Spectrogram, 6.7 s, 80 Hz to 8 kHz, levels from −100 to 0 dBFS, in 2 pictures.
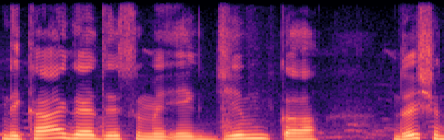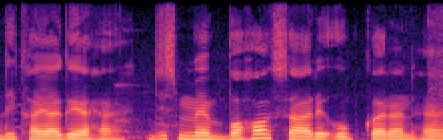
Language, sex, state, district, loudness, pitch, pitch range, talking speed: Hindi, male, Jharkhand, Garhwa, -16 LUFS, 170 Hz, 150-195 Hz, 145 wpm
